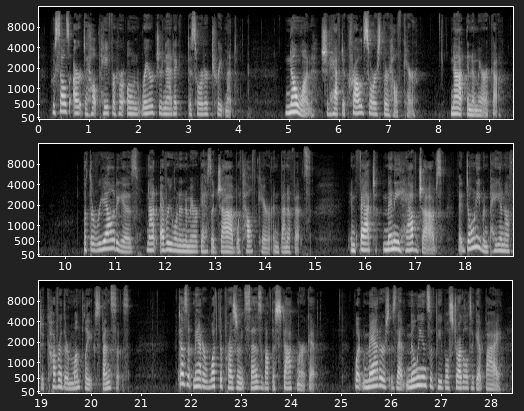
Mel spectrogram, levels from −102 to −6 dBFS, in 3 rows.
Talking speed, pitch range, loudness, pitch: 165 wpm, 170-220 Hz, -32 LUFS, 190 Hz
